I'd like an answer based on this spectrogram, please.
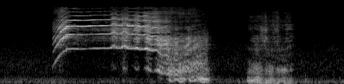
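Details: A fifteen-year-old Miniature Horse stallion with a toy lets out a loud whinny. It jumps upward, then holds and quavers, sliding down for a second and a half, and ends in a short breathy snort.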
